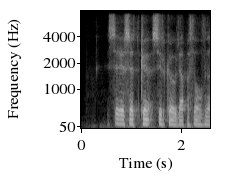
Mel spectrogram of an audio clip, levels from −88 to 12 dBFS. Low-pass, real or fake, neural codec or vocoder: 7.2 kHz; fake; codec, 16 kHz in and 24 kHz out, 0.6 kbps, FocalCodec, streaming, 2048 codes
